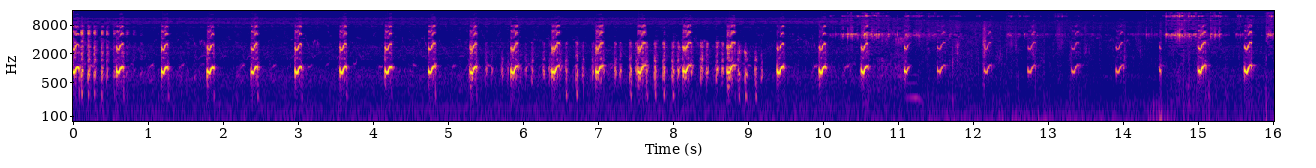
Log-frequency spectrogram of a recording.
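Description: Water bird calling, one short note repeated steadily about one and a half times a second.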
